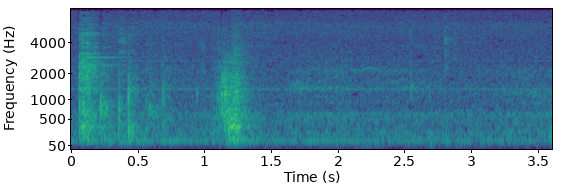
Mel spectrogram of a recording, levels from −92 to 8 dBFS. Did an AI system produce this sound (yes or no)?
no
